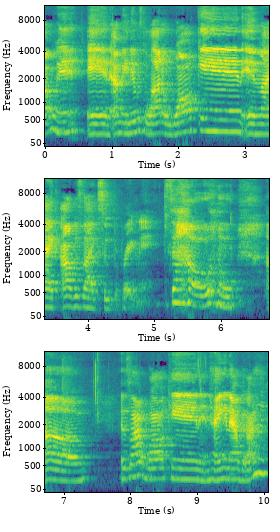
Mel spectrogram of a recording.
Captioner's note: laughs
